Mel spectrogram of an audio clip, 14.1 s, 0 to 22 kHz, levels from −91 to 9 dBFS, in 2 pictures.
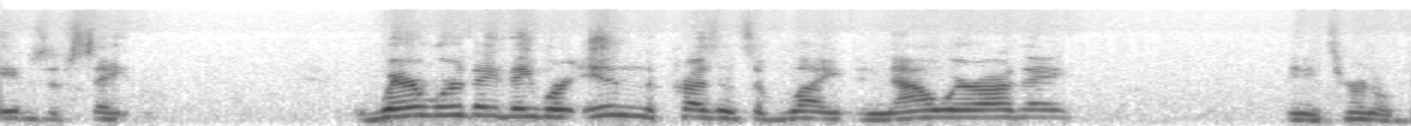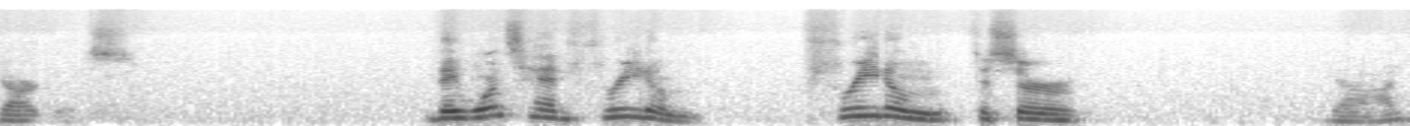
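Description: Noise suppressor artifacts run through the whole recording: the room noise, sitting about 17 dB below the speech, is pulled down by about 20 dB in the gaps and swells back under each phrase. On a spectrogram the background fades to dark blotches between phrases and reappears in patchy, speckled bands under the speech.

Speech cut by the noise suppressor happens at 0.1–0.77 s, 1.57–4.33 s, 5.07–5.37 s, 6.42–7.7 s, 9.18–11.25 s, 11.9–12.46 s and 13.65–14.1 s. Within each span, between about 0.1 and 0.5 s in total of soft speech detail was mistaken for noise and dropped by about 15 to 21 dB, so consonants and endings sound swallowed. The waveform shows sudden dips there, and the spectrogram loses its faint high-frequency energy.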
